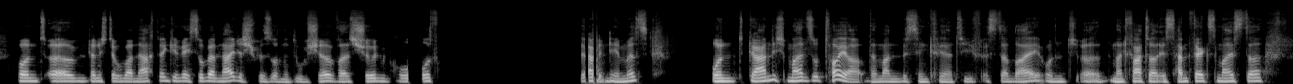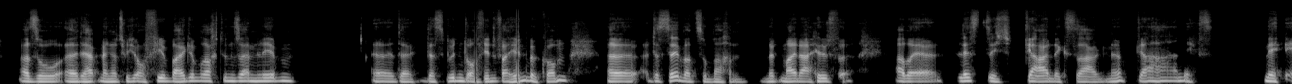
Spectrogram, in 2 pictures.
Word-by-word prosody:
und, 150 -1 +2
ähm, 145 -2 +3
wenn 145 0 +1
ich 145 - -2
darüber 140 -2 0
nachdenke, 155 +4 -1
wäre 155 - +2
ich 135 - -5
sogar 155 -1 +2
neidisch 145 -1 +1
für 135 - -5
so 130 +1 -4
'ne 120 -2 -5
Dusche, 135 +4 -1
weil 130 - +1
es 125 - -2
schön 145 -1 +1
groß 140 +2 -10 1.9
angenehm 135 0 +1
ist 170 +4 -1 0.6
und 145 -1 +3
gar 150 +2 +7
nicht 180 -4 -1
mal 160 +2 +4
so 180 +2 -1
teuer, 125 -6 +3
wenn 125 -3 -4
man 130 -1 0
'n - - -5
bisschen 125 -1 -3
kreativ 125 +1 -6
ist 140 -1 -8
dabei. 125 -10 +1
Und, 130 -3 -4
äh, 125 - -2
mein 130 -2 +1
Vater 135 +1 +2
ist 130 0 -3
Handwerksmeister. 150 +2 +2 0.5
Also, 130 -2 +1
äh, 130 -2 +4
der 130 0 +4
hat 130 - 0
mir 135 - +2
natürlich 130 +3 -1
auch 130 - -1
viel 150 +4 +1
beigebracht 150 +4 +1
in 155 - +2
seinem 155 -1 +2
Leben. 155 0 +1 0.7
Äh, 135 -1 -1
da 125 -1 -1
das 130 -3 -4
würden 155 0 +2
wir - - +4
auf 125 -3 -2
jeden 135 +1 +1
Fall 135 - +1
hinbekommen, 155 +2 0 0.3
äh, 135 -2 +4 0.2
das 150 -5 -4
selber 165 -6 +3
zu 130 0 -5
machen 115 0 -6
mit 130 -1 -4
meiner 130 -1 +3
Hilfe. 140 +3 -2 0.4
Aber - - +2
er 70 0 -2
lässt 160 +1 +1
sich 130 -8 -3
gar 135 -2 +3
nichts 125 -2 -6
sagen, 125 -1 -2
ne? 150 +5 -1
Gar 155 +3 -1
nichts. 155 -6 -5 0.5
Ne. 145 -4 +3
140 Hz, 185 wpm, -23 LUFS, 130-155 Hz, 1.9 s, gar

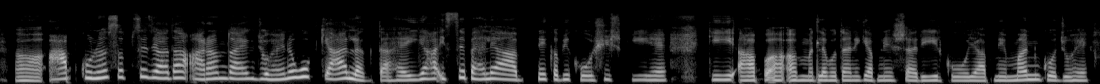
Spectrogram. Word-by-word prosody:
अ, - - -4
आपको 180 - 0
ना 295 +3 +4
सबसे 330 +1 -3
ज़्यादा 300 0 +3
आरामदायक 260 +1 +1
जो 245 0 +1
है 230 +1 0
ना 295 - +4
वो 350 +2 +5
क्या 255 +1 +2
लगता 195 -8 +2
है? 195 +2 -1
या 255 +5 +1
इससे 265 +5 -1
पहले 265 -2 +1
आपने 235 0 0
कभी 225 0 -1
कोशिश 205 +2 -4
की 205 -1 -8
है 200 0 -1 0.4
कि 215 0 -1
आप 190 0 +1
अ - - +5
अ, - - +3
मतलब 190 0 0
होता 190 0 -2
है 190 - -2
ना 190 - -4
कि 200 - -3
अपने 190 0 -3
शरीर 180 +1 -1
को 175 0 -3
या 175 -1 +1
अपने 185 +1 -3
मन 200 +4 +2
को 195 -2 +1
जो 180 0 -4
है, 180 0 -2
210 Hz, 215 wpm, -23 LUFS, 190-260 Hz, 0.4 s, वो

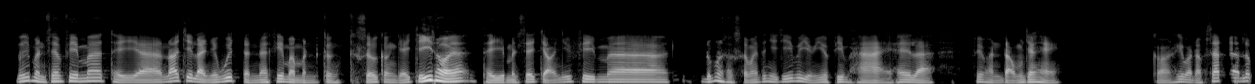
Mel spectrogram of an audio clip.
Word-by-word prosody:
Đối 140 - 0
với 170 - +1
mình 150 -7 +1
xem 140 +2 +1
phim 145 0 +1
á 160 0 +2
thì, 105 -4 -2
à, 100 0 +1
nó 140 +8 +2
chỉ 165 -1 0
là 120 - +4
những 105 +5 -2
quyết 165 0 +1
định, 100 -6 -3
à, 105 - +2
khi 135 +5 0
mà 110 -5 +1
mình 95 -1 -6
cần 100 -3 -4
thực - - -16
sự 105 +2 +1
cần 100 -2 -4
giải 100 +2 -1
trí 155 - +8
thôi 155 -8 +9
á, 150 +2 +3
thì 100 -1 0
mình 100 -1 -4
sẽ 115 +4 +1
chọn 95 -3 -1
những 120 +4 -4
phim, 120 -2 -1
a, 115 -1 +2 0.3
đúng 120 +5 -3
là 155 - +2
thực 105 -5 -6
sự - - -5
mang 100 +2 -4
tính 135 - -5
giải 120 - -4
trí, 130 +4 -2
ví 150 -2 -1
dụ 105 - -3
như 100 +3 -5
là 105 - -3
phim 115 -2 -3
hài, 90 -3 -2
hay 110 +2 -1
là 95 -3 0 0.4
phim 120 -2 -5
hành 95 -3 -7
động 90 +5 -1
chẳng 110 0 +1
hạn. 85 -5 -4 0.9
Còn 90 +1 -6
khi 120 - -3
mà 110 - -2
đọc 95 -2 -6
sách 150 0 +1
á 155 -1 -1
lúc 160 +2 -4
110 Hz, 290 wpm, -23 LUFS, 100-135 Hz, 0.9 s, thôi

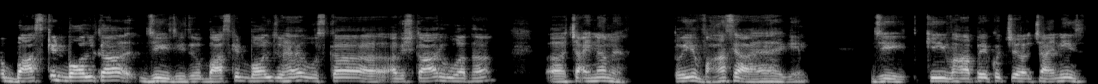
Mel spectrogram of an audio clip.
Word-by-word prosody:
तो 165 - -2
बास्केटबॉल 170 +4 +3
का 185 - +6 0.3
जी, 145 +2 +1
जी, 130 0 -5
जो 135 +2 -5
बास्केटबॉल 155 +4 +1
जो 155 -2 -2
है 165 +4 +1
उसका 155 0 -2
अ, 160 -5 +2
अविष्कार 135 +5 0
हुआ 150 -3 -1
था 145 +2 -4 0.7
अ, 130 - +2
चाइना 150 +5 +1
में। 135 -6 -4 0.5
तो 145 - -4
ये 170 +2 +4
वहाँ 135 +1 -2
से - - 0
आया 125 +1 +1
है 125 -3 -4
गेम 115 - -10 0.7
जी, 135 0 0 0.3
कि 155 0 +4
वहाँ 140 -1 0
पे 160 -1 +3
कुछ 160 +1 -4
चाइनीज़ 140 0 -1
150 Hz, 165 wpm, -19 LUFS, 135-160 Hz, 0.7 s, का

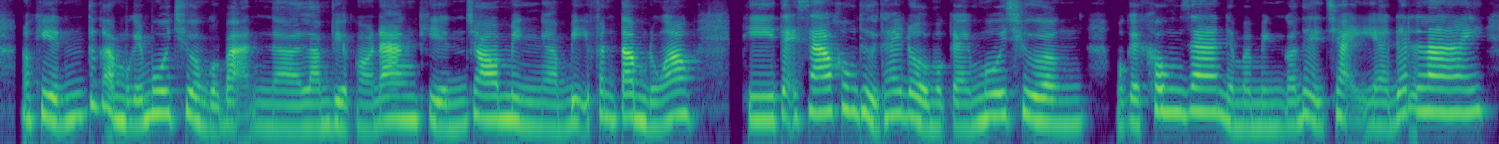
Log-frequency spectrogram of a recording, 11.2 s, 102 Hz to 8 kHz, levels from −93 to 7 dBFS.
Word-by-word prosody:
nó 225 - -5
khiến 225 0 -1
tức 340 - -5
là - - +2
một 210 -2 0
cái 190 - -2
môi 255 +3 +2
trường 240 -7 -2
của 170 - -5
bạn, 180 -1 -1
à, 170 -1 -4
làm 175 +1 -4
việc 185 -2 -3
nó 170 -1 -5
đang 215 +3 +3
khiến 185 -3 -4
cho 220 0 +4
mình, 195 -4 -2
à, 170 - -6
bị 190 +3 -5
phân 235 -3 -5
tâm, 230 -2 +6
đúng 180 +1 -7
không? 240 +3 +4 0.4
Thì 215 0 -2
tại 230 -2 -2
sao 260 +3 +7
không 285 -1 -3
thử 225 -9 0
thay 250 +2 -4
đổi 215 -7 0
một 175 0 -6
cái 175 -1 -7
môi 235 +5 0
trường, 205 -5 0 0.3
một - - -11
cái 195 -1 -3
không 270 +4 0
gian 270 -1 +4
để 195 - -4
mà 180 -1 -8
mình 175 0 -9
có 185 +1 -7
thể 205 -6 -4
chạy, 220 -4 -5
à, 185 - -7
deadline 270 +1 +3
215 Hz, 250 wpm, -20 LUFS, 185-245 Hz, 0.4 s, sao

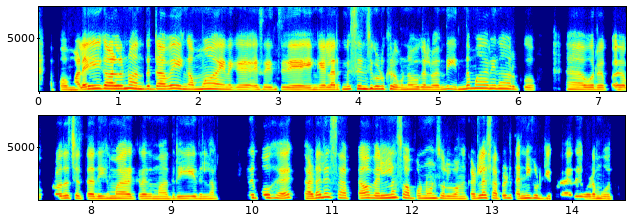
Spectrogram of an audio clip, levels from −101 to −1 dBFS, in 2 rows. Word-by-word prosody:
அப்ப 180 0 -5
மழை 195 +5 +5 0.2
காலம்னு 275 +2 +6
வந்துட்டாவே 250 +2 +2
எங்க 225 -3 -1
அம்மா 245 +4 +1 0.2
எனக்கு 200 -1 -3 0.3
செஞ்சு 200 0 -4 0.3
எங்க 190 0 -4
எல்லாருக்குமே 205 +4 0
செஞ்சு 260 +1 +5
குடுக்ற 245 -1 +1
உணவுகள் 210 -1 -2
வந்து 220 +7 -3
இந்த 235 +8 0
மாரிதான் 285 -3 0
இருக்கும். 200 -4 -7 0.4
அ - - -2 0.2
ஒரு 190 -1 -1
ப - - -6 0.3
புரதச்சத்து 215 0 -2
அதிகமா 205 +1 -1
இருக்குறது 190 0 -2
மாதிரி 185 +1 -4
இதெல்லாம். 185 +1 -7 0.4
இது 270 - -1
போக, 270 -2 +2 0.4
கடல 270 +11 +2
சாப்ட்டா 240 -1 -2
வெல்லம் 270 +6 +2
சாப்பிடணும்னு 225 -2 -1
சொல்லுவாங்க. 195 -2 -3
கடலை 245 +5 +3
சாப்ட்டுட்டு 235 0 -3
தண்ணி 225 +3 +1
குடிக்கக் 200 -3 -4
கூடாது. 180 +1 -5
உடம்பு 195 0 -1
ஒத் - - -19
215 Hz, 160 wpm, -24 LUFS, 195-250 Hz, 0.4 s, காலம்னு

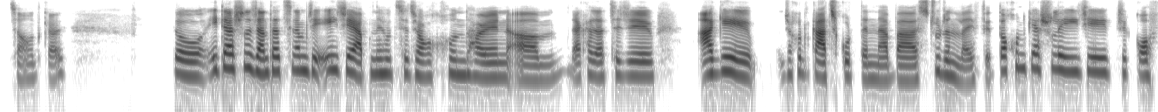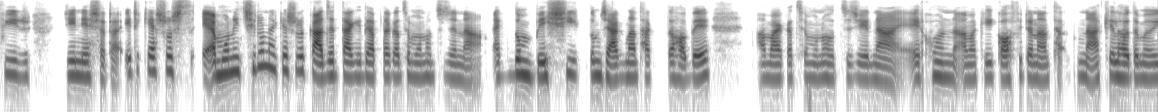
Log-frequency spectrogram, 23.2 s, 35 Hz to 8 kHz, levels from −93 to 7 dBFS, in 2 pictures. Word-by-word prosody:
চমৎকার - - -11 1.2
তো - - -1 0.4
এটা 265 +3 +4
আসলে 305 +2 +1
জানতে 230 +2 +5
চাচ্ছিলাম 265 +1 -2
যে, - - +3
এই 275 - +2
যে 255 - +5
আপনি 230 -1 -9
হচ্ছে 225 0 -9
যখন 200 +4 -4
ধরেন 190 -1 +3 0.2
আম 165 0 +1 0.3
দেখা 215 - -3
যাচ্ছে 195 +3 -4
যে, 205 - +1 0.7
আগে 230 +3 +6 0.6
যখন 235 +3 -9
কাজ 190 -1 +10
করতেন 190 -3 -7
না, 165 - +2
বা 170 - +3 0.2
স্টুডেন্ট 215 -6 -4
লাইফ 150 +3 -6
এ - - -8
তখন 260 +5 0
কি - - -9
আসলে 280 +1 0
এইযে, 250 0 -2 0.3
যে - - -8
কফির 210 +1 -2 0.5
যে 210 - 0
নেশাটা 195 -1 -3
এটা 245 - -7
কি - - -14
আসলে 260 0 -2
স - - -11 0.3
এমনই 230 +5 -1
ছিল? 285 - -4
নাকি 280 -3 -8
আসলে 260 0 -5
কাজের 205 +3 +8
তাগিদে 195 0 +2
আপনার 195 +1 -5
কাছে 190 +2 -6
মনে 185 +1 -10
হচ্ছে 195 +1 -14
যে, 180 - -7
না - - 0 0.3
একদম 210 +3 -3
বেশি 195 +4 +2
একদম 205 - -11
জাগনা 185 +3 +2
থাকতে 185 0 -9
হবে, 180 +2 0 0.6
আমার 180 0 -1
কাছে 180 +2 -11
মনে 180 +1 -11
হচ্ছে 180 +1 -17
যে, 180 - -6 0.2
না - - +3 0.4
এখন 200 +2 -9 0.2
আমাকে 175 +1 -9
এই - - -15
কফিটা 180 +1 -2
না - - 0
থা - - -8 0.3
না - - +2
খেলে, 200 -2 -5
হয়তো 185 -1 -2
আমি 180 - -8
200 Hz, 185 wpm, -25 LUFS, 185-235 Hz, 1.2 s, কাজ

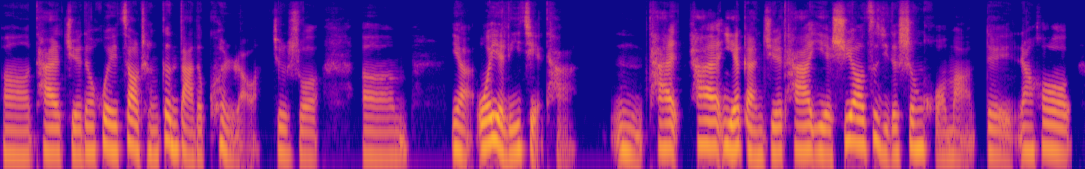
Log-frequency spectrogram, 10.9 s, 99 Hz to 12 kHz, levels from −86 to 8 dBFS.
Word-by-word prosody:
呃， 150 -1 -4
他 160 -1 +1
觉 155 0 -3
得 165 0 -1
会 175 0 +2
造 190 +2 +3
成 160 -2 -5
更 195 +1 +2
大 175 -5 -1
的 145 - -5
困 160 +3 -5
扰， - - -11
就 165 - -4
是 - - -8
说 145 -1 -6 0.4
嗯， 145 -1 -6 0.4
呀， 170 -3 0
我 190 +4 +7
也 215 -4 +8
理 155 +4 +1
解 175 - -2
他。 170 - -13 0.4
嗯， 165 -5 -3
他 180 -1 +2
他 195 -1 +3
也 185 -1 +5
感 160 -5 0
觉 165 +1 -1
他 170 0 +1
也 160 -2 0
需 215 - +5
要 215 -3 +6
自 220 +3 -1
己 160 - -4
的 155 +1 -2
生 180 +3 +2
活 180 - -7
嘛， - - -8
对， 160 -2 -5
然 165 0 -3
后 170 -3 0
165 Hz, 225 characters per minute, -20 LUFS, 155-180 Hz, 0.4 s, 也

